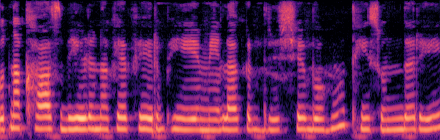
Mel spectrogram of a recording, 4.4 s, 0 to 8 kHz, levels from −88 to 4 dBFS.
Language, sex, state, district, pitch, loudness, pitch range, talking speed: Sadri, female, Chhattisgarh, Jashpur, 240 Hz, -16 LUFS, 230-245 Hz, 190 wpm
